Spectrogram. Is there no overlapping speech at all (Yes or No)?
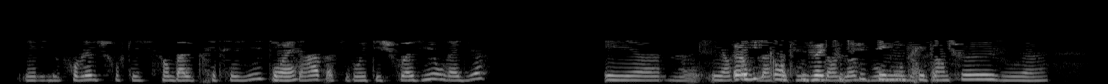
No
